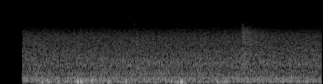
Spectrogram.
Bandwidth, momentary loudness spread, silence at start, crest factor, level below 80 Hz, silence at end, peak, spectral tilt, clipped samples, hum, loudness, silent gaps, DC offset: 11 kHz; 3 LU; 0.2 s; 18 dB; -46 dBFS; 0 s; -16 dBFS; -6.5 dB/octave; under 0.1%; none; -35 LUFS; none; under 0.1%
